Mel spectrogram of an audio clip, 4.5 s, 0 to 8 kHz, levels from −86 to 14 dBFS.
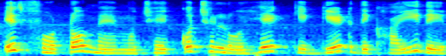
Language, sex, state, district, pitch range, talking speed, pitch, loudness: Hindi, female, Madhya Pradesh, Katni, 185-255 Hz, 135 wpm, 200 Hz, -18 LUFS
